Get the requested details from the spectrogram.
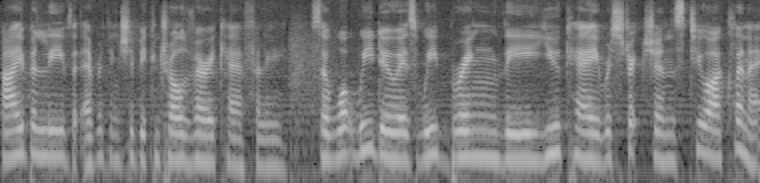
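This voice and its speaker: A woman with a British accent speaks at a moderate pace with fairly low pitch. Her intonation stays fairly even. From England. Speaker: fertility clinic doctor. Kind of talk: talk show interview.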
